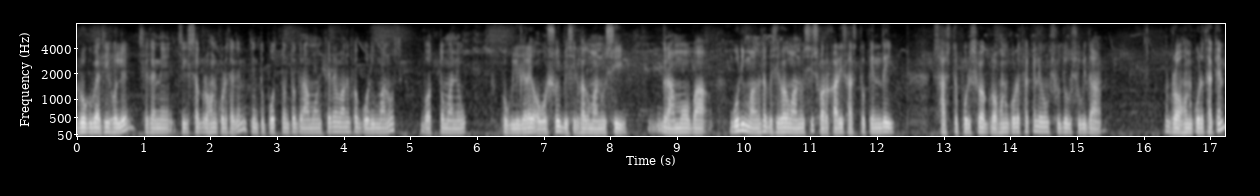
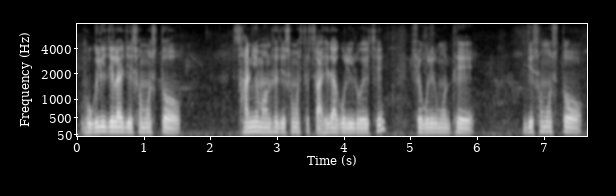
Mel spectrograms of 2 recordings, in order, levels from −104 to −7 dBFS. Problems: constant background noise, background conversations at intervals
